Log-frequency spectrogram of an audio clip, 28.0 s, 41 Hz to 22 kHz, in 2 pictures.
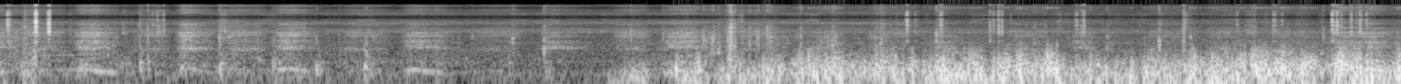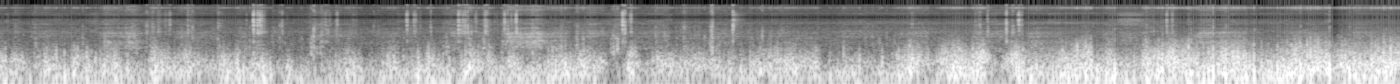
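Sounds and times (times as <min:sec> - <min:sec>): bike clicks and rattles: 0:00.0 - 0:01.8, 0:06.9 - 0:27.9
wind buffeting microphone: 0:06.2 - 0:28.0
bike tyres rumbling on dirt: 0:06.3 - 0:28.0.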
